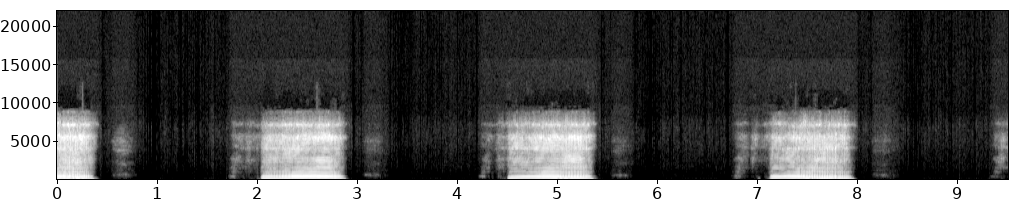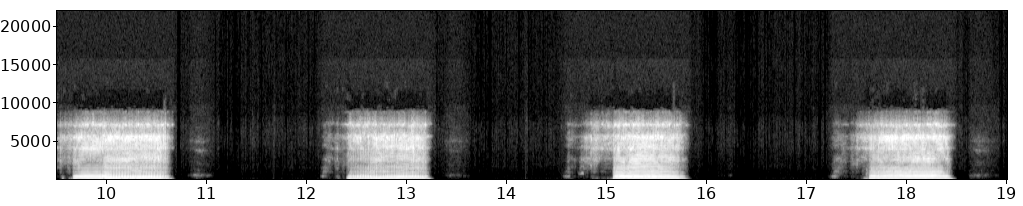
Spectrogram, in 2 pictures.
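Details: Recording of a woman snoring: steady, regular, loud rattling buzzing snores about every two and a half seconds, roughly 24 per minute; typical adult snoring.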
